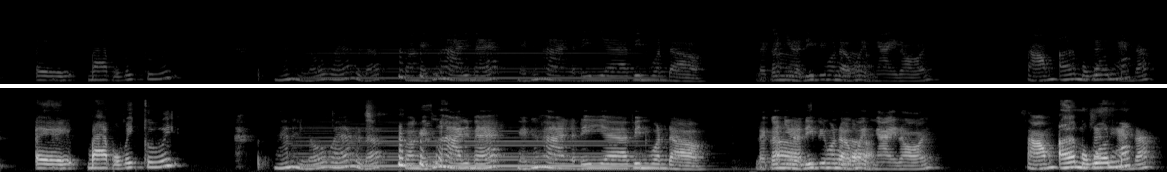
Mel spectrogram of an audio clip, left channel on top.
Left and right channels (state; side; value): quieter; left; 28.8 dB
